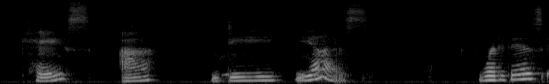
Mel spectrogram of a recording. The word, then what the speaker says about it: quesadillas: Quesadillas is pronounced quesadillas.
